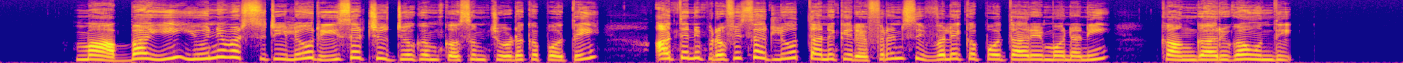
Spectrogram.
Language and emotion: Telugu, fearful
